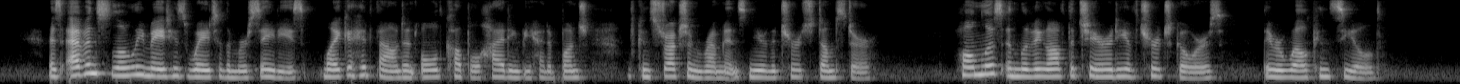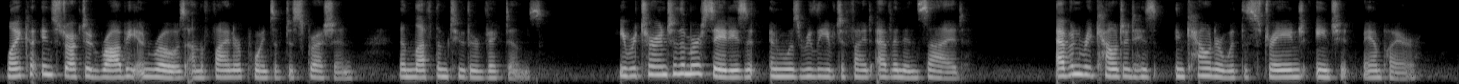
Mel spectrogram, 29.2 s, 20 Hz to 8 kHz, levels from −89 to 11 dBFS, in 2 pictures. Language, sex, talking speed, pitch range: English, female, 155 wpm, 190-220 Hz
